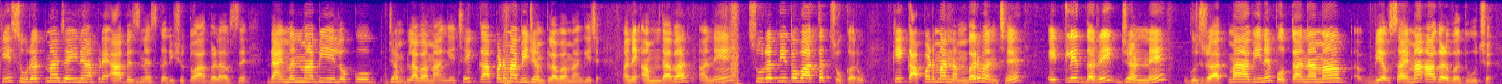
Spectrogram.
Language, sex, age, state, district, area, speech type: Gujarati, female, 45-60, Gujarat, Surat, urban, spontaneous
